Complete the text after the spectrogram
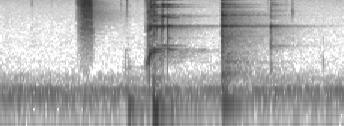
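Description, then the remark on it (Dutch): A small beer bottle cap drops as the bottle is opened and clinks against a hard surface several times, bright metallic or glassy ticks and bounces, with no talking. “Dat was het dopje die viel.”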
